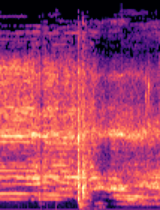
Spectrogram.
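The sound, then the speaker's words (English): A small electric water pump motor with a shower head, set in water, whirs steadily with a high, buzzing hum, continuous, with a brief change in tone midway as it shifts under load. “with a shower head and a water pump that's dripping its water”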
